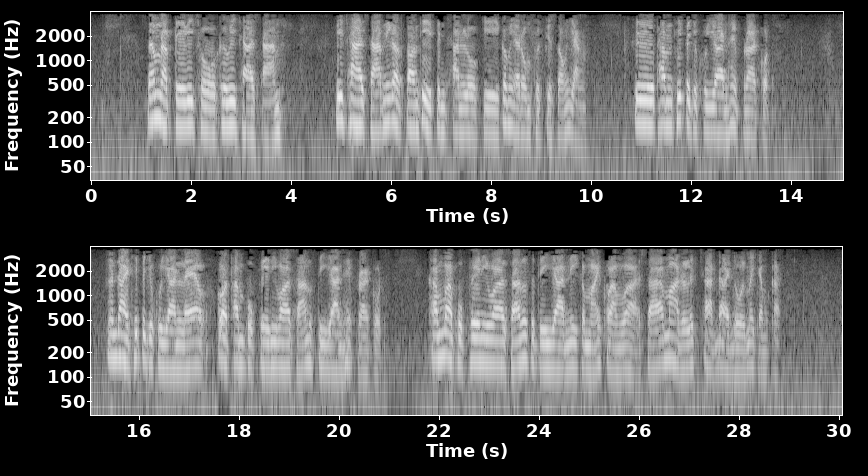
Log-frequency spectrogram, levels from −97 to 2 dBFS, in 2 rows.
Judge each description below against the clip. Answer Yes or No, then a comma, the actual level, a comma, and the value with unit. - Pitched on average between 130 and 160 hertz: Yes, low, 135 Hz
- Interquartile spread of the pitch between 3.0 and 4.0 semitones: Yes, average, 3.7 semitones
